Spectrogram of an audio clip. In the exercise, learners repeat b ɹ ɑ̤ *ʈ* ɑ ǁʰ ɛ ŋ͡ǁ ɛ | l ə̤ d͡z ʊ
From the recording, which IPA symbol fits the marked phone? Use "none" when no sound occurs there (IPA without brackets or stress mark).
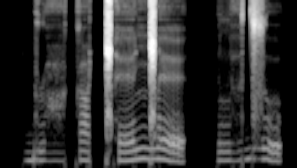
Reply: k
